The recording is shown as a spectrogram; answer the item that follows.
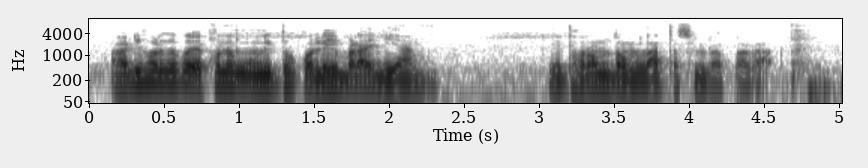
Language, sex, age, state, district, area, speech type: Santali, male, 30-45, West Bengal, Jhargram, rural, spontaneous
